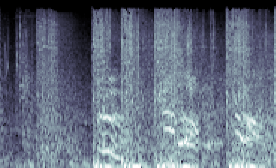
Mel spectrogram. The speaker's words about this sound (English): we're shooting the mercenaries in the back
